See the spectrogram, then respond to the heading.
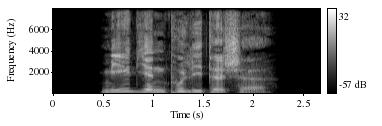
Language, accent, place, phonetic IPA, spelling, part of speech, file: German, Germany, Berlin, [ˈmeːdi̯ənpoˌliːtɪʃə], medienpolitische, adjective, De-medienpolitische.ogg
- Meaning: inflection of medienpolitisch: 1. strong/mixed nominative/accusative feminine singular 2. strong nominative/accusative plural 3. weak nominative all-gender singular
